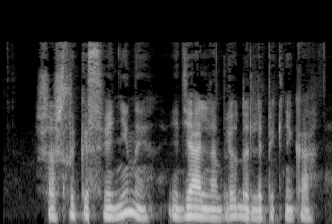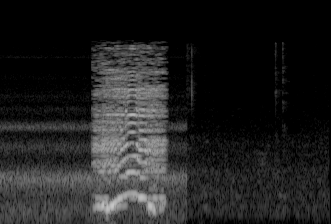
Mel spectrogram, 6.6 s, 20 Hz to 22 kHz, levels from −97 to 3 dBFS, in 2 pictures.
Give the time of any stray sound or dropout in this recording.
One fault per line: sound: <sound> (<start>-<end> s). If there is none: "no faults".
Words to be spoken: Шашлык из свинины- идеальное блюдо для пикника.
sound: squeak (4.2-5.0 s)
